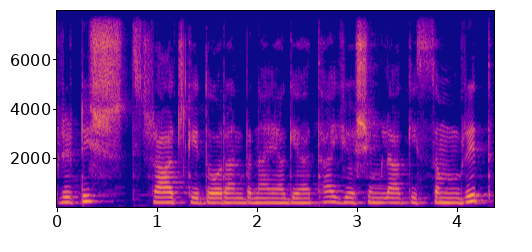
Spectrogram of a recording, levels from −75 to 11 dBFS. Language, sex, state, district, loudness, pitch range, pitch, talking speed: Hindi, male, Himachal Pradesh, Shimla, -18 LUFS, 190-215 Hz, 200 Hz, 150 wpm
